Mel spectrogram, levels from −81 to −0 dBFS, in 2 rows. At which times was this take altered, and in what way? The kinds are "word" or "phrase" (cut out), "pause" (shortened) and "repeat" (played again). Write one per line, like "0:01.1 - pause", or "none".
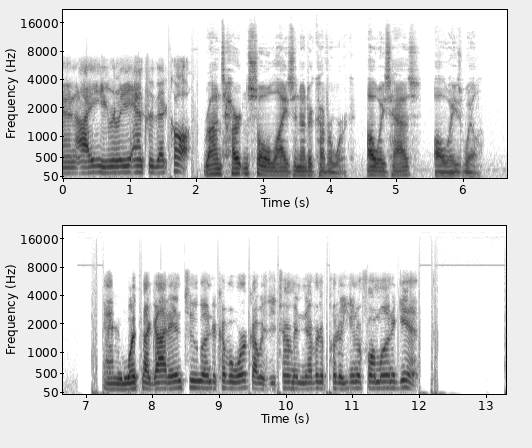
0:02.0 - pause
0:04.5 - pause
0:05.5 - pause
